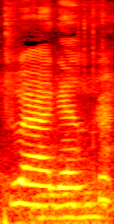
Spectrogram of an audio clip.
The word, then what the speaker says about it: drago: That's how you say it in Italiano.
